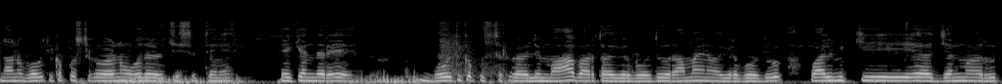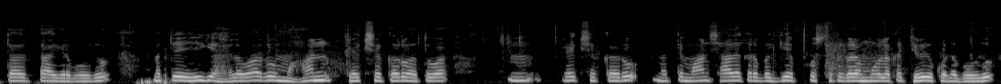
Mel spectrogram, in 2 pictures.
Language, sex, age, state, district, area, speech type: Kannada, male, 18-30, Karnataka, Chikkamagaluru, rural, spontaneous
